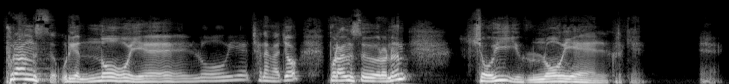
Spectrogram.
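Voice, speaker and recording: A man's voice: a little high, unhurried. Korean pastor guy preaching, bouncy up-and-down voice, jokes with the crowd, old tape recording. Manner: lively preaching with humor and asides to the congregation. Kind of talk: sermon. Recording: old cassette tape transfer.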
